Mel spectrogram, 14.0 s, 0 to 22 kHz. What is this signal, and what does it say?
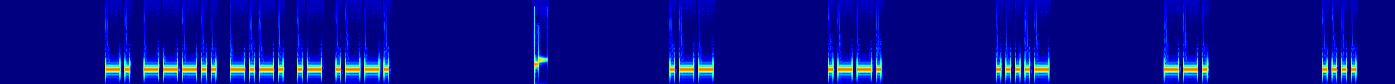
Morse code, heard as a keyed tone, about 25 wpm, spaced as for 11 wpm, 700 Hz. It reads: N8CAP WP4GH
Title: USA Call Signs - 5 Characters - 8x Character Spacing - 25wpm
